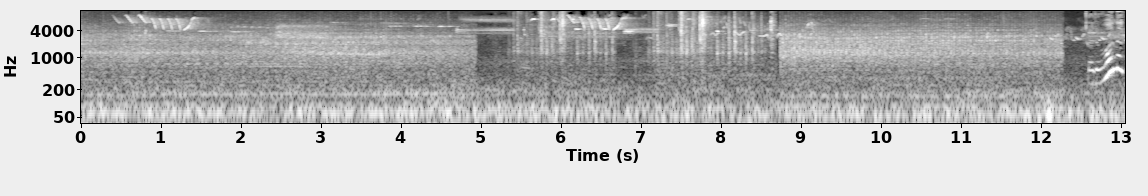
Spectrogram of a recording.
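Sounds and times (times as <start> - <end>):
sharp clicks and high chirps: 4.9 - 8.8.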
